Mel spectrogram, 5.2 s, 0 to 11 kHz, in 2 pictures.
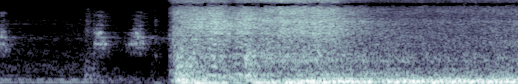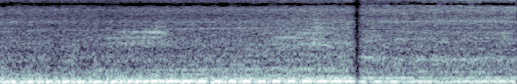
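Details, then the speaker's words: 1969 Pontiac Firebird with Pontiac 400 and Holley Sniper fuel injection, started during the IAC position adjustment with TPS at 0: catches at once, revs up briefly, then drops back to a steady, even low idle; normal. "don't know if you heard that, but it did rev up a little bit, but it goes right back down."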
